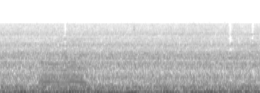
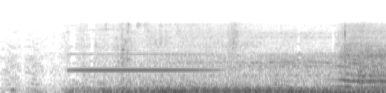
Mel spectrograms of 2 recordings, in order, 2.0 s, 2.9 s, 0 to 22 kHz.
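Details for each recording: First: Jeep Liberty at -10°F after a cold start, warmed up at idle: low, even rumble with no skips or stumbles. The earlier misfire has stopped; owner suspects plugs or an ignition coil, a coil code once logged. Normal idle. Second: 2006 Jeep Commander 5.7L Hemi cold start at -10°F: starter cranks, engine catches, then a steady mid-pitched power steering pump whine over the cold idle; only a little noise, less than expected.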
